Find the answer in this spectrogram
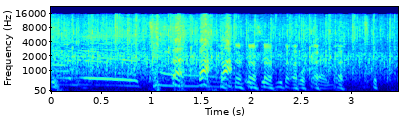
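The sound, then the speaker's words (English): A studio audience on a football talk show applauds and cheers to welcome a guest. Steady clapping is mixed with loud whoops and shouting voices that rise and fall throughout. “Ladies and gentlemen, put your hands together for the Pretoria gunslinger”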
